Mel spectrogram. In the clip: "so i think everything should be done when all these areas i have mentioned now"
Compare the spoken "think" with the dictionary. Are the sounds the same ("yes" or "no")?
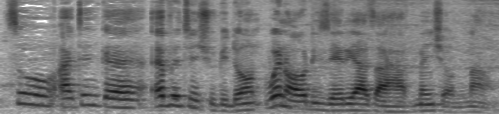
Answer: no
